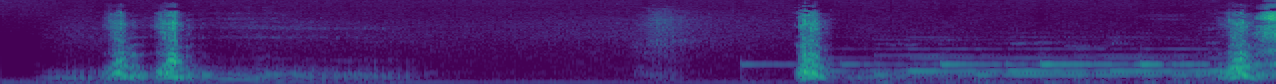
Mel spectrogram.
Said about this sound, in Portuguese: Os cães ainda latiam violentamente do lado de fora, tentando nos encontrar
